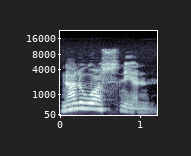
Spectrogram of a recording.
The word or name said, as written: naloo osnian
